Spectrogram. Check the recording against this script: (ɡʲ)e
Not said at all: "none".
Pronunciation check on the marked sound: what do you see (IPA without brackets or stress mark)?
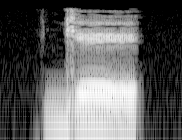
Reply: ɡʲ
